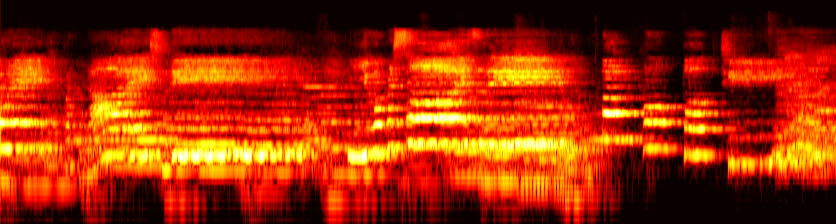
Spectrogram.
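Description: Recorded musical-theatre song played over a loudspeaker: trained voices singing held notes with vibrato, the pitch gliding between notes, over a light accompaniment.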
